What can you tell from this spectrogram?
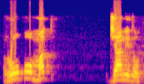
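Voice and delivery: "रोको मत", pause, then "जाने दो" dropping at the end; pause after मत. Shown as a demonstration. Teacher giving students the correct sentence, pause after मत. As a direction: hold a comma break between "रोको मत" and "जाने दो". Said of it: "यानी इसका सही जो वाक्य बनेगा".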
